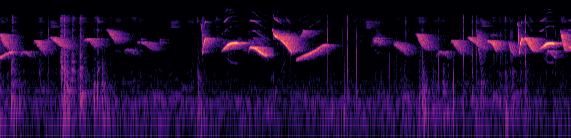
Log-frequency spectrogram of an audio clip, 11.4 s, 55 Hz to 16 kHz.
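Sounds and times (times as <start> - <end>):
Green-winged saltator singing rich whistled phrases: 0.0 - 1.2, 4.0 - 6.7, 7.5 - 11.4.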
